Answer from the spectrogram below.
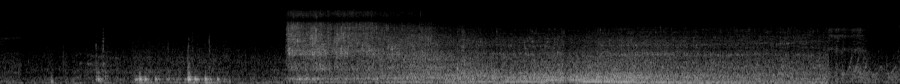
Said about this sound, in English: and then we add the water.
